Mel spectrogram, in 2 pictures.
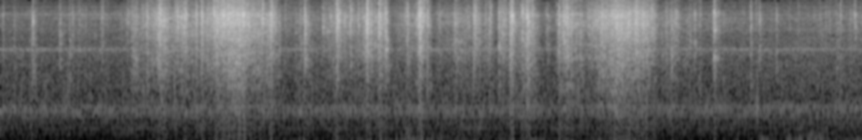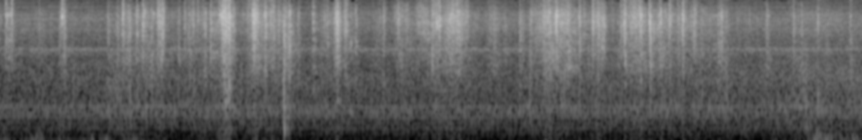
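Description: Foil butter wrapper and a sheet of aluminium foil crinkling in repeated bursts as a block of butter is unwrapped and handled.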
